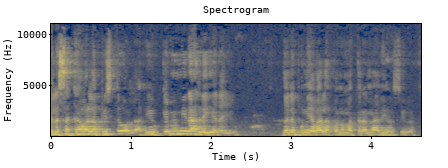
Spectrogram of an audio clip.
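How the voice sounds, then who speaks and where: High-voiced preacher in echoey church. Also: male voice, darkish tone, slight background noise. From El Salvador. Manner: addresses the congregation directly, with repeated rhetorical questions; slow, emphatic delivery of scripture. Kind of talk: sermon.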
